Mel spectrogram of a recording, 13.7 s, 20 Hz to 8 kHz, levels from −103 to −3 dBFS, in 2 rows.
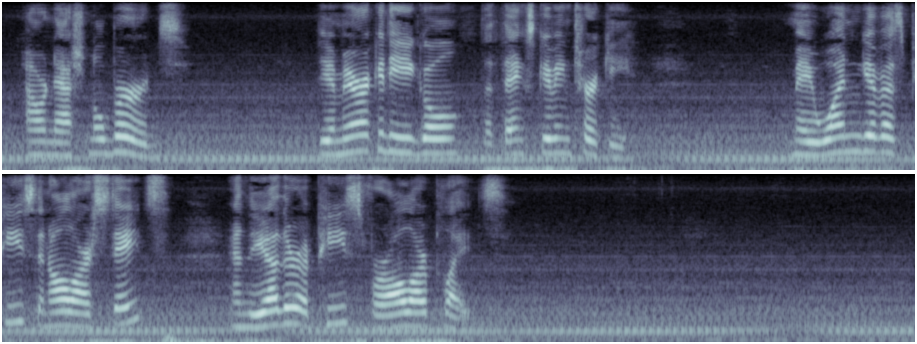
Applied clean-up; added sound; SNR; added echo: none; Engine / Boat, Water vehicle; 13 dB; none.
